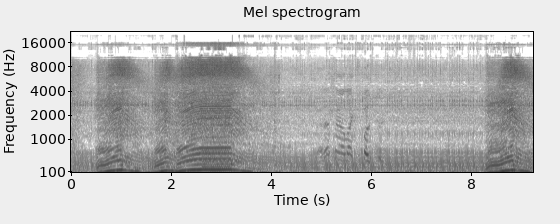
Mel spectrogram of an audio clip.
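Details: Husqvarna 525L two-stroke trimmer after fixing a bad carburetor gasket that made it stumble and fall off high idle: blips from idle to high revs and back, picking up cleanly; runs, though carburetor may be slightly out of adjustment.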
